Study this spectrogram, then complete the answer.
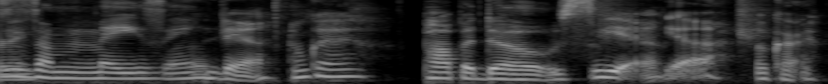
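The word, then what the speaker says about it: Pappadeaux: I'm Papa Do's learning. is amazing. Yeah. Okay. Papa Do's. Yeah. Yeah. Okay. But it's not spelled like it sounds.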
